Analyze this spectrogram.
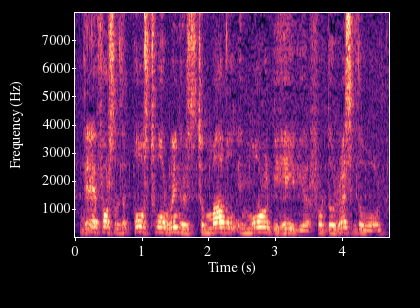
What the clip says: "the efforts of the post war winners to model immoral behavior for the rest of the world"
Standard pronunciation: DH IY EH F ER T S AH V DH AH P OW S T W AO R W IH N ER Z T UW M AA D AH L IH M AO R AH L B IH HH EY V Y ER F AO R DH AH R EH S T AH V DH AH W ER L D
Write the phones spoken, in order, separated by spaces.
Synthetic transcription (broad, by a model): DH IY EH F ER T S AH V DH AH P OW S T W AO R W IH N ER Z T UW M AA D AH L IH M AO R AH L B IH HH EY V Y ER F AO R DH AH R EH S T AH V DH AH W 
